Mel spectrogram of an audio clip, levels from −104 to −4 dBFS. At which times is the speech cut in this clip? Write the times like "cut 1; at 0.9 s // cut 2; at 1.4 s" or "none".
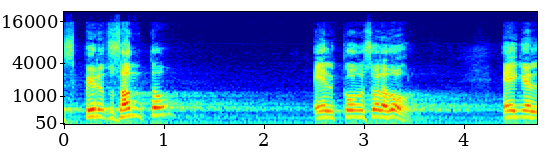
none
